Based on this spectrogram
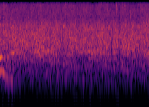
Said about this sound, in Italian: Tu fai l'applauso a loro? No, a te te lo facevo.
